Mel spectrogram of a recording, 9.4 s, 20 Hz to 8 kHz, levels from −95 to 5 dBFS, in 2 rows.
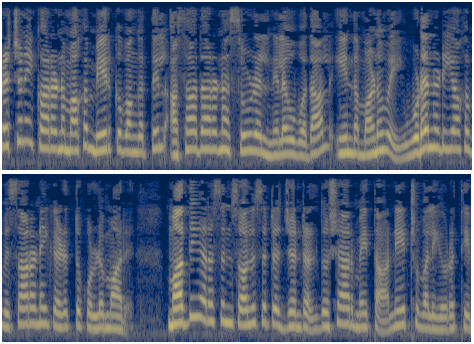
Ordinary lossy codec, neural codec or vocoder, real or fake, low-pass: none; none; real; 7.2 kHz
